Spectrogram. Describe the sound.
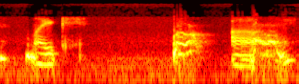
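A pet dog barks in a few rough, loud bursts separated by short pauses.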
